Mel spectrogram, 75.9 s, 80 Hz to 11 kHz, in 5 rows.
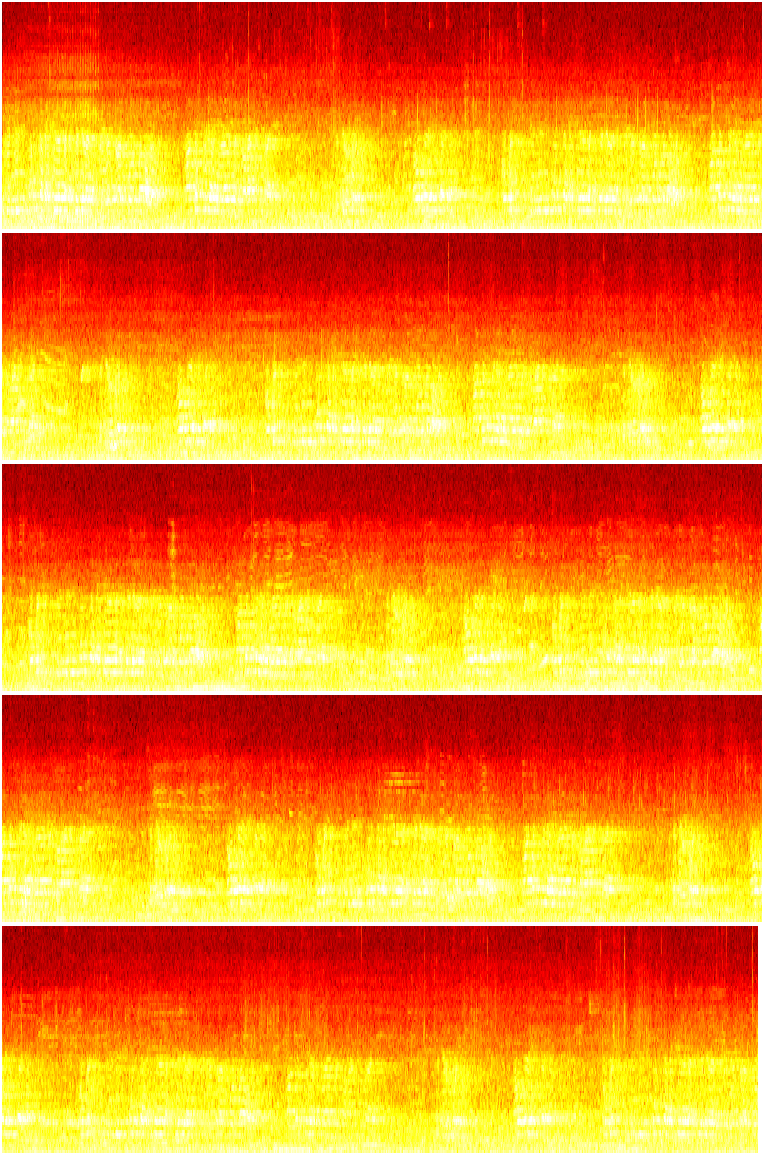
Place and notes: Ciudad Salitre, Bogotá, Colombia - Terminal de transporte Bogotá
Señor usuario no se deje engañar compre su tiquete......
12 May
